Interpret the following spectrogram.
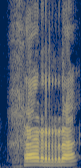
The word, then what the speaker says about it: jarra: Et puis pour s'hydrater, bien évidemment, una jarra de agua. Donc ça, c'est le mot le plus difficile à prononcer en espagnol. Una jarra, ¿vale? J, et ensuite 2 R.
